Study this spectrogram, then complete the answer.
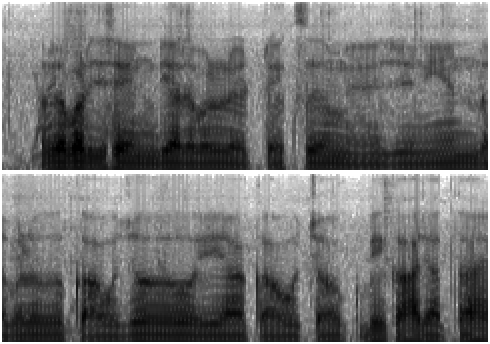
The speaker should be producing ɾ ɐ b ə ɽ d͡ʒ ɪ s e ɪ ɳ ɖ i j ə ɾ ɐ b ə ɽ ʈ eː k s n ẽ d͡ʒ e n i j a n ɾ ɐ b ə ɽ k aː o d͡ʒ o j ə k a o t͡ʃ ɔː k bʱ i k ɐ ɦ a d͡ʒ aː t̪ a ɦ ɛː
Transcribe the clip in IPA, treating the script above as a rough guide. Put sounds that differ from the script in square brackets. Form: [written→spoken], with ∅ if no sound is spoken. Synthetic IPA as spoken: ɾ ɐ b ə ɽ d͡ʒ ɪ s e ɪ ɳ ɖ i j [ə→a] ɾ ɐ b ə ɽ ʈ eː k s [n→m] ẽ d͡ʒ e n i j [a→ə] n ɾ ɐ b ə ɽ k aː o d͡ʒ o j [ə→a] k a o t͡ʃ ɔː k bʱ i k ɐ ɦ a d͡ʒ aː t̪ a ɦ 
